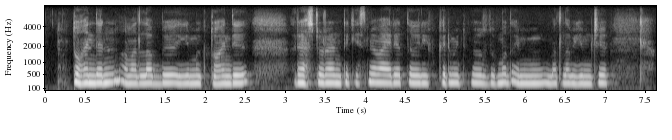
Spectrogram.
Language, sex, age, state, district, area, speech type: Kashmiri, female, 30-45, Jammu and Kashmir, Shopian, rural, spontaneous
